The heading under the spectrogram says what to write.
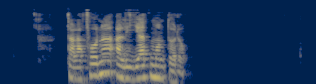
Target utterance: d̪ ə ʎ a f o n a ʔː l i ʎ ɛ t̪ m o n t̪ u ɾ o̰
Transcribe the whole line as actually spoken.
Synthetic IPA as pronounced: t̪ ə l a f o n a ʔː l i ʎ a t̪ m o n t̪ o ɾ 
